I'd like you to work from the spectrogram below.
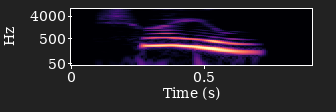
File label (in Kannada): "ಸಿವಾಯಿ", Kannada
